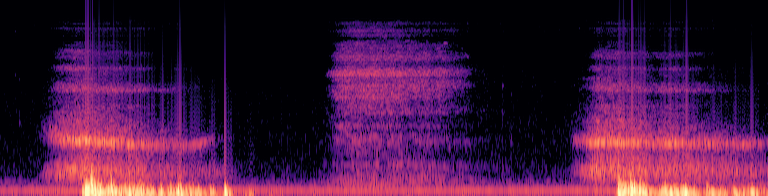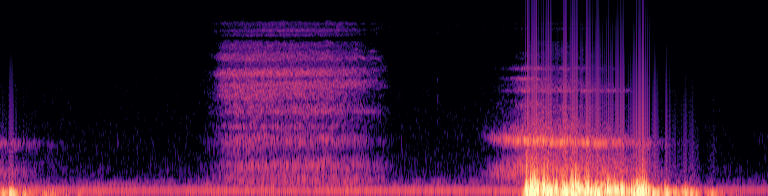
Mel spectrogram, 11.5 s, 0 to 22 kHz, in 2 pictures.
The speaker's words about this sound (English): Take 3 to 10 deep breaths and choose love.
